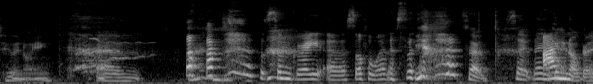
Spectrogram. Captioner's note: laughing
